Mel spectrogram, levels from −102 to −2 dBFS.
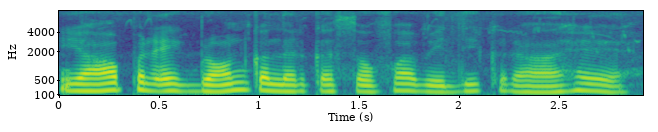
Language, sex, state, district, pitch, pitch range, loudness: Hindi, female, Arunachal Pradesh, Papum Pare, 185 Hz, 170-190 Hz, -16 LUFS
